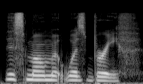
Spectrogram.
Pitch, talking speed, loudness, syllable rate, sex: 195 Hz, 165 wpm, -14 LUFS, 3.8 syllables/s, female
